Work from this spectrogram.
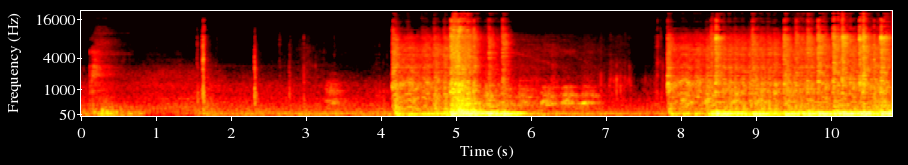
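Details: V8 truck after cylinder deactivation (DOD) was removed from the tune, which already had a mechanical DOD delete: catches after cranking and settles into a deep, slightly uneven lope on all cylinders, a mild cam chop, nothing wrong.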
